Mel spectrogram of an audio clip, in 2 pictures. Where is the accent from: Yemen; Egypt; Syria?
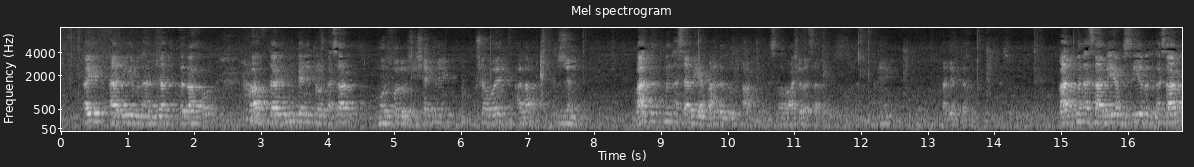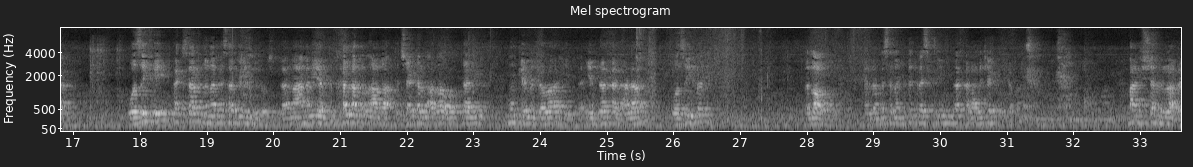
Syria; الحشيش عندنا بسوريا ما هو مشرع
